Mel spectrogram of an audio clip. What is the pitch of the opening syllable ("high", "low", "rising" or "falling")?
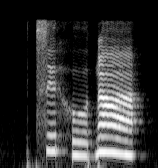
high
